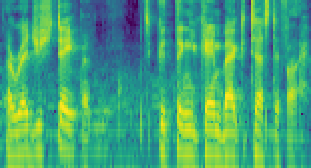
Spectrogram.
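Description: An actor playing a steady, fatherly police captain in an audio drama, businesslike and plain-spoken with a gravelly voice. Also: mid-range voice, fast talker, close to an everyday voice. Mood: brisk, official.

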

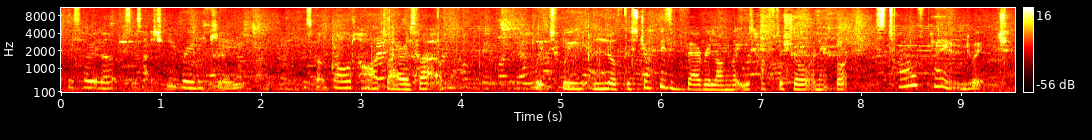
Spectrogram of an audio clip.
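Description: A woman's voice: fairly high pitch, normal speed, creaky, a loud crowd. A young woman in her twenties, chatting and gushing about clothes as she films a shopping vlog on a handheld camera inside a large store. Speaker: fashion vlogger. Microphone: handheld camera mic. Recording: loud store background noise.

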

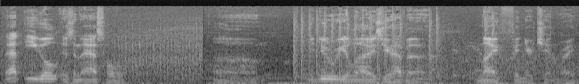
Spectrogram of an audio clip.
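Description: A man's voice: on the low side, expressive, a little slow, pauses often, noisy background. A young man from Malaysia doing casual let's-play commentary, joking, swearing and laughing at the game. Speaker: gaming video host. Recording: music clearly under the voice. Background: game music and vehicle sounds.

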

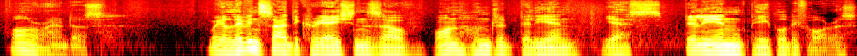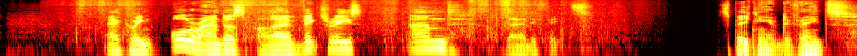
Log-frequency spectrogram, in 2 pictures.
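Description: A dry, formal British archaeologist turned schoolteacher, played by a man, with a lively, swinging pitch. His wit is wry and his manner a little stiff in this audio drama. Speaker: history teacher.

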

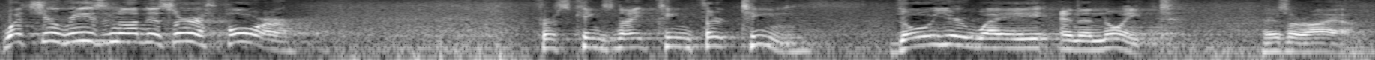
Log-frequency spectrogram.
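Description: An older man giving a sermon-like lecture with scripture readings, speaking in a deliberate, emphatic way with pauses. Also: sits high, animated, a little mellow. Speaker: physician giving a church lecture. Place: large church room, live talk. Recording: echoey hall with background noise.

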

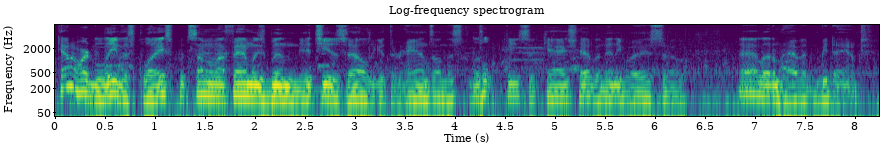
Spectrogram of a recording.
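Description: An actor playing a weary, bitter old aviator turned farmer in an audio drama, folksy and brooding. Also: male voice, lowish voice, brisk, noisy background, lightly acted. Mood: gruff, resigned. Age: older. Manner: folksy, plain-spoken, brooding.

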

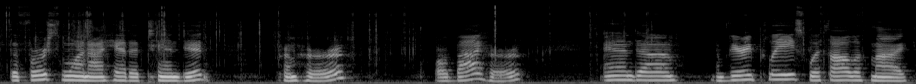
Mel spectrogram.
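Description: A woman hosting a haul video of her craft purchases, talking in an unhurried way with many small pauses and fillers. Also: on the low side, mellow. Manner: slow, unhurried, halting with fillers. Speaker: craft channel host. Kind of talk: show-and-tell haul video. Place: indoors at a tabletop, voice-over of hands.

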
